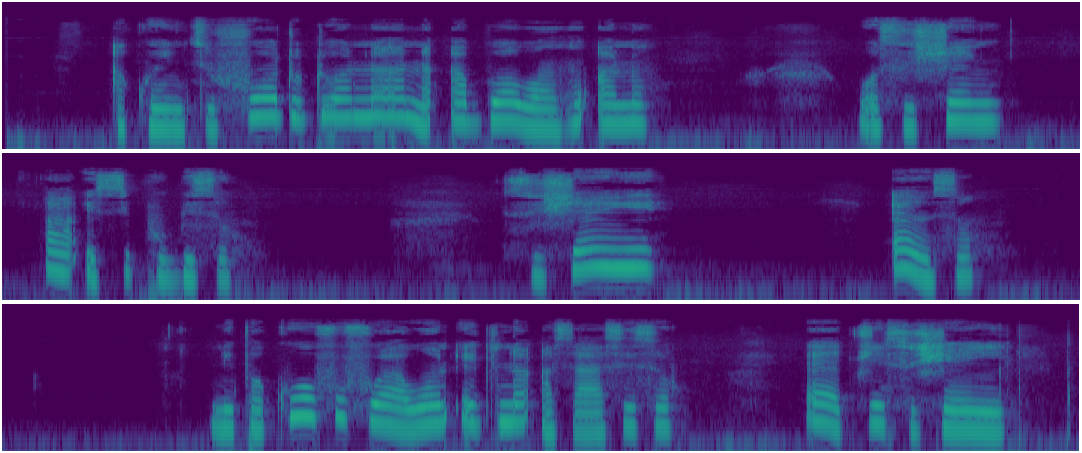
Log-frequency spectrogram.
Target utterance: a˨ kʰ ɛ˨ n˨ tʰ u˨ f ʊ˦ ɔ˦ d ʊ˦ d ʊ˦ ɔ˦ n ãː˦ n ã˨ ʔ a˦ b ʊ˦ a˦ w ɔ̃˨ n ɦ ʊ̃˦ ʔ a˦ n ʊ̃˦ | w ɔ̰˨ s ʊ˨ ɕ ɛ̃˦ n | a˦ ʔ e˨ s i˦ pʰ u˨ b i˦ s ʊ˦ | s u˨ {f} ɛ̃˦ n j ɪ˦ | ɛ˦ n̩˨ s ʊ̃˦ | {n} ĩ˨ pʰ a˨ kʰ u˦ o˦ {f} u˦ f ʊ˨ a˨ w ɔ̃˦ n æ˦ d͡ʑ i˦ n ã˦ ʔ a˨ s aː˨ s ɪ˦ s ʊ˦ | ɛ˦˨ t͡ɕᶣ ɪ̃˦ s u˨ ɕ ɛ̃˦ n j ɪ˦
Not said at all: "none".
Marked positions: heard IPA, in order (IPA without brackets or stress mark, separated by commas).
ɕ, n, f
